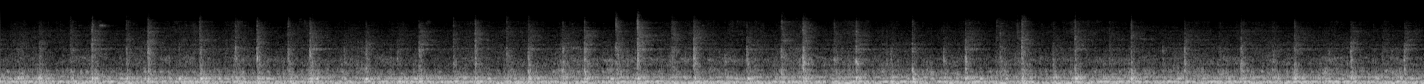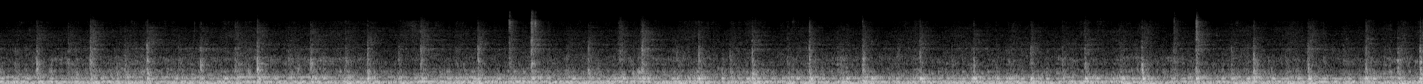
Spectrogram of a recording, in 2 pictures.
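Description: Alaska Railroad Coastal Classic passenger train running along the track: a steady rumble of wheels on rail, with scattered, irregular clicks and knocks from the wheels and car.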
